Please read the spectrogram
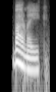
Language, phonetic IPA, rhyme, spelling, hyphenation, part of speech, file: Hungarian, [ˈbaːrmɛjik], -ik, bármelyik, bár‧me‧lyik, determiner / pronoun, Hu-bármelyik.ogg
- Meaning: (determiner) any, whichever, no matter which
